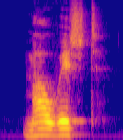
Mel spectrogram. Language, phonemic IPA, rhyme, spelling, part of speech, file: Dutch, /ˌmaː.oːˈɪst/, -ɪst, maoïst, noun, Nl-maoïst.ogg
- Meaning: a Maoist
